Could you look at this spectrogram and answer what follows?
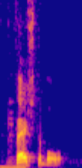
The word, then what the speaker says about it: vegetable: Bom, a segunda palavra também, muito parecida também com o português, só que a segunda letra E, ela não é pronunciada, tá? Então vamos lá. Vegetable.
